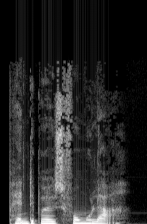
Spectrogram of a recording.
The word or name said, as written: pantebrevsformular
